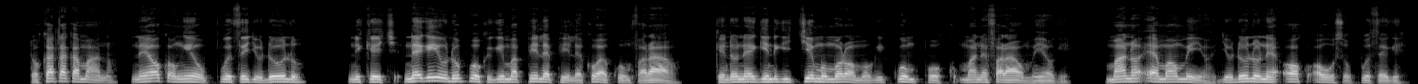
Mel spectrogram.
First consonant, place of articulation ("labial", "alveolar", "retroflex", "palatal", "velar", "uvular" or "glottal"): alveolar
